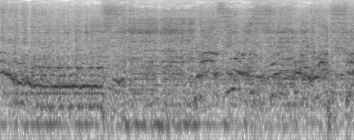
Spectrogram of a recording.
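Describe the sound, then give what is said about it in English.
A thrash metal band playing live in a live video: a dense, loud wall of distorted guitars and crashing drums, with shouted vocals riding over the top for the whole stretch. “They do look like a metal band, though. Yeah, that's a thrash band.”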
